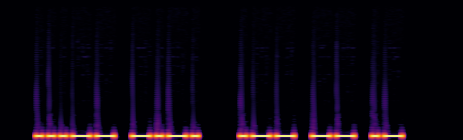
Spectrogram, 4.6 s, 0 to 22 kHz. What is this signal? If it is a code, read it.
Morse code, heard as a keyed tone, about 20 wpm, 700 Hz. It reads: 3C WMA
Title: Field Day Exchanges Encore - 20wpm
